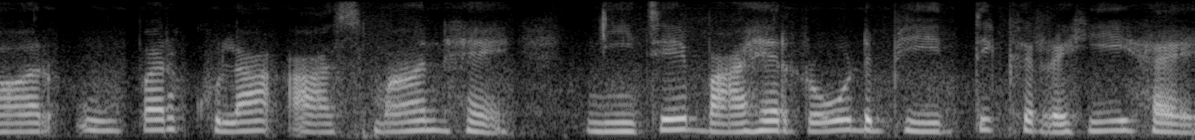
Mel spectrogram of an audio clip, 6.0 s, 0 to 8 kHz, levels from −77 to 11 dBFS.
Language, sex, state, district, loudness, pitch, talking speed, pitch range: Hindi, female, Punjab, Fazilka, -19 LUFS, 195 Hz, 120 wpm, 185-210 Hz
